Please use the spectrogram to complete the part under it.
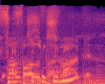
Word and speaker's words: Volkswagen: Not even Volkswagen or... – Yeah, how do I pronounce Volkswagen? Is it Volkswagen? – Volkswagen. – Volkswagen. – It is. – More like an F-ish. – Volkswagen.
